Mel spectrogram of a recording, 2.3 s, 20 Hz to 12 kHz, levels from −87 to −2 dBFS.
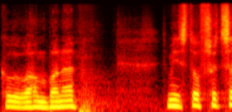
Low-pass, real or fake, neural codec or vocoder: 10.8 kHz; fake; codec, 16 kHz in and 24 kHz out, 0.6 kbps, FocalCodec, streaming, 2048 codes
